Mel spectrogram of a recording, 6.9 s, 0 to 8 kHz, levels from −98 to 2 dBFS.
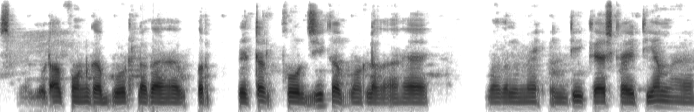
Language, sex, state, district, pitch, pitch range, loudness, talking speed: Hindi, male, Bihar, Begusarai, 95 Hz, 90-100 Hz, -18 LUFS, 170 wpm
